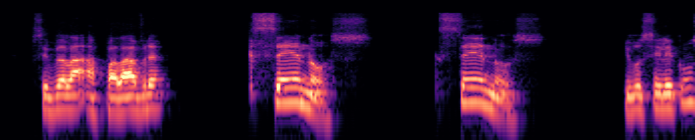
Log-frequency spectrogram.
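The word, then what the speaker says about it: ξένος: Então é é que pronunciam xenos com o som errado do X, porque o X, como a gente já falou, não tem som de xícara, ele tem som de táxi, então é xenos, é estrangeiro.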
